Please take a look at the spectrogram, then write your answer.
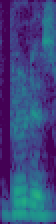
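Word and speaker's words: Bryde's: A catchall species scientists believe others belong to like the misn misnamed Omura's whale or the gulf Bruda's whale pronounced Bruda but spelled br yde which makes me here bride.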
